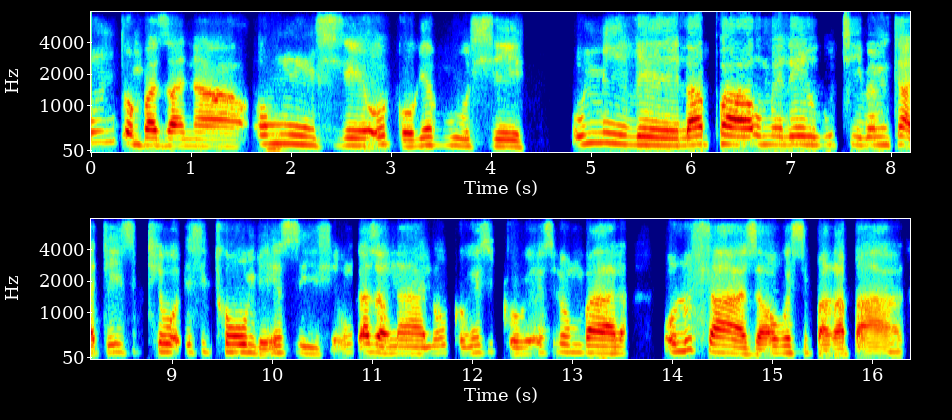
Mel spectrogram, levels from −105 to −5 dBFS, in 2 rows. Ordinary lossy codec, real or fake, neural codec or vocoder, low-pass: Opus, 16 kbps; fake; codec, 44.1 kHz, 2.6 kbps, DAC; 7.2 kHz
